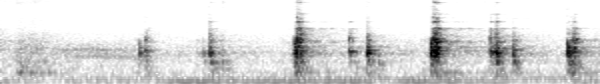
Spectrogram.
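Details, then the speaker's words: Mahindra Quanto towed in after overheating, belt removed, engine off: uneven dry clacks, about four per second, as the water pump is turned by hand, with coolant leaking and the bearing loose; failed water pump bearing. "Sound ആണ് കടകട കടകടാന്ന് കിടന്ന് അടിച്ചേക്കുന്ന sound വരുന്നത് water pump bearing പോയിട്ട് നമ്മൾ rotate ചെയ്യുന്ന സമയത്ത് ഇവിടുന്ന് വെള്ളവും leak ആവാൻ തുടങ്ങി"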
